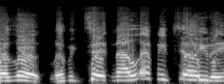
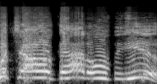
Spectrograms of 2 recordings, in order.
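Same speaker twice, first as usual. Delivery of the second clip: mock shrill, high, angry scolding scream; 9 semitones higher than usual. Retelling how a boy screamed a question at them: imitating a kid screaming. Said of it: "He screamed".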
